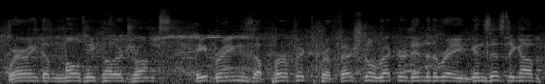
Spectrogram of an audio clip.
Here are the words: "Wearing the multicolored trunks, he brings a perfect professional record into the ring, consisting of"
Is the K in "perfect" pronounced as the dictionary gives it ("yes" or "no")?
yes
